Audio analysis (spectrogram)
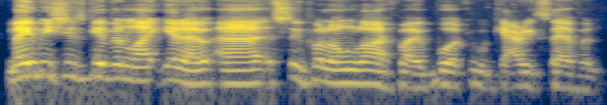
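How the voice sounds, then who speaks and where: Sharp, high-voiced sarcastic man. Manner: rambling, halting, repeats words, sarcastic; exasperated, animated outbursts. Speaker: host of a fan review livestream. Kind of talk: casual mocking episode recap.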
